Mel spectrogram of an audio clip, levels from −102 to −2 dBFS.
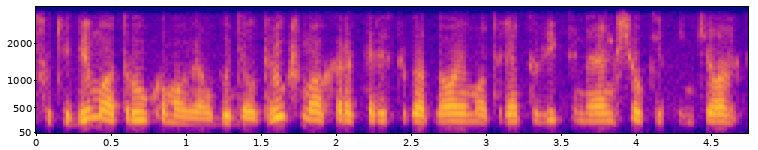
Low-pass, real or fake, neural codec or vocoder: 3.6 kHz; fake; autoencoder, 48 kHz, 128 numbers a frame, DAC-VAE, trained on Japanese speech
